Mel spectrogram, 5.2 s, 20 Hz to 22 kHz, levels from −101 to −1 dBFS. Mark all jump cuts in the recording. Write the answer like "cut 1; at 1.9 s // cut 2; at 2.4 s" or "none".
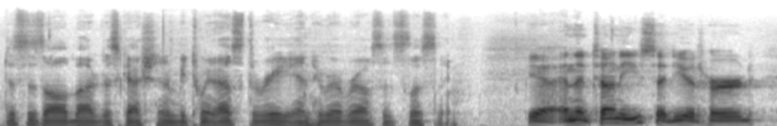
none

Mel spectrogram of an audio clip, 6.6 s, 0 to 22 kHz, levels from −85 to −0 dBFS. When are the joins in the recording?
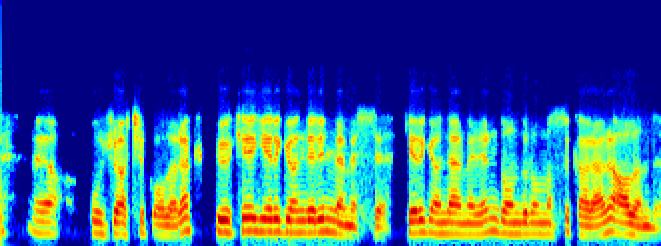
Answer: cut 1; at 2.1 s

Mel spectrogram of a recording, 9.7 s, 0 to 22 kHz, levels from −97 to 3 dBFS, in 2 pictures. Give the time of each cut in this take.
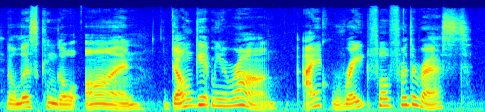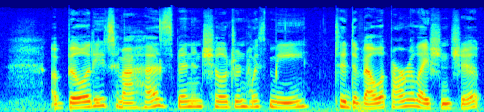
cut 1; at 1.5 s // cut 2; at 3.2 s // cut 3; at 6.0 s // cut 4; at 7.3 s

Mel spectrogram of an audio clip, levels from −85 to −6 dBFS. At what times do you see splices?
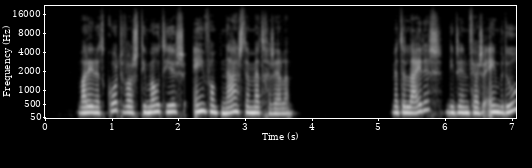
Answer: cut 1; at 2.6 s // cut 2; at 6.2 s

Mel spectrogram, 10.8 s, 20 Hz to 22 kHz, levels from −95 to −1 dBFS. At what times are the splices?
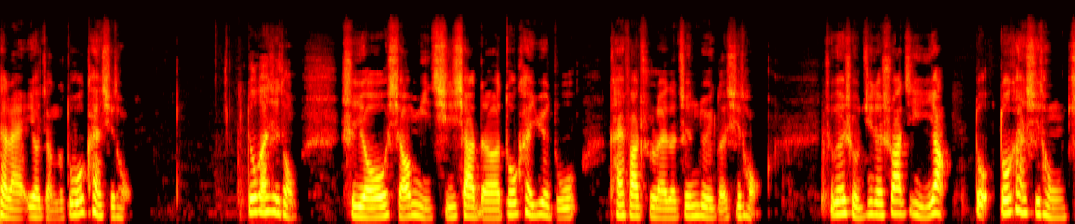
cut 1; at 7.2 s // cut 2; at 9.5 s

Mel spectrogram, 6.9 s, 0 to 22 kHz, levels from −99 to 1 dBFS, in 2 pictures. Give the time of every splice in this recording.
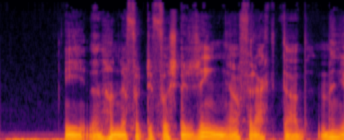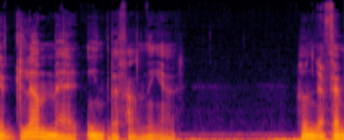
cut 1; at 1.8 s // cut 2; at 4.5 s

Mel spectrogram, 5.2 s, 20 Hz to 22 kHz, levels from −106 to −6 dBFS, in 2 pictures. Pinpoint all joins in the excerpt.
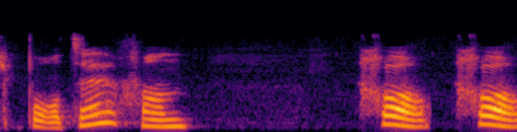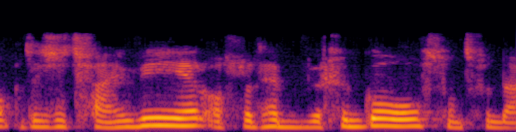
cut 1; at 2.1 s // cut 2; at 4.2 s

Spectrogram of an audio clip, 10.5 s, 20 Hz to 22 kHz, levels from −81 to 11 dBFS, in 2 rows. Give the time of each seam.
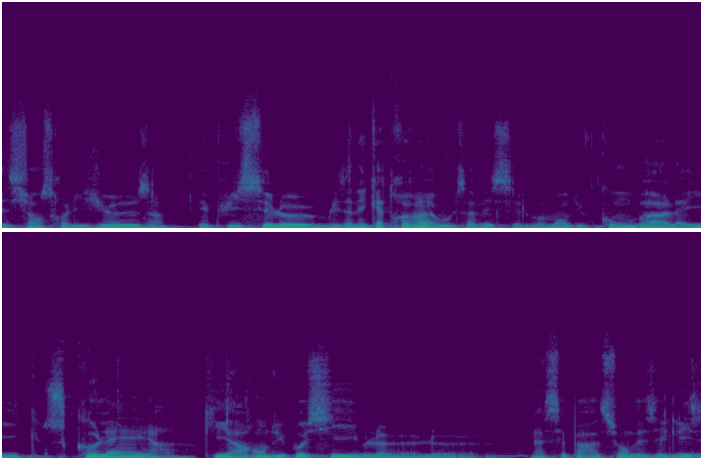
cut 1; at 1.4 s // cut 2; at 6.7 s

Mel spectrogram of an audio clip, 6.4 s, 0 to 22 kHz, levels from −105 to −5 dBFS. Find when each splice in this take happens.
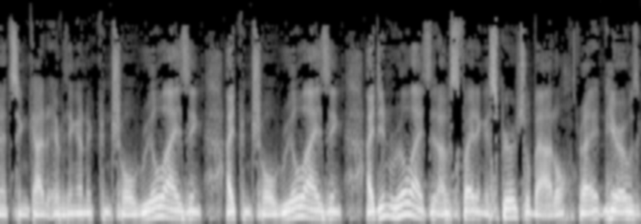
cut 1; at 2.4 s

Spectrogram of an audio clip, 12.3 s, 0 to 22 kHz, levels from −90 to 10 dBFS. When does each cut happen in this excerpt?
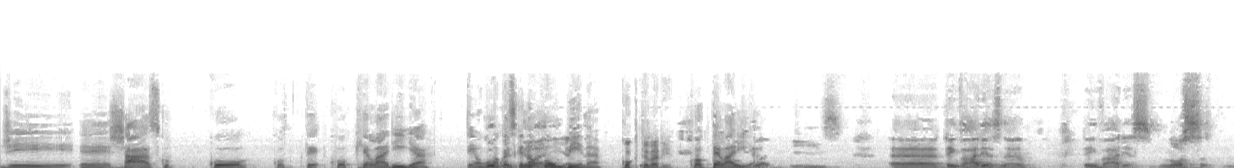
none

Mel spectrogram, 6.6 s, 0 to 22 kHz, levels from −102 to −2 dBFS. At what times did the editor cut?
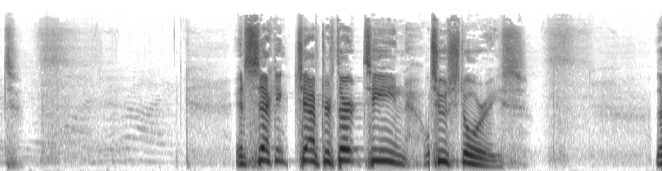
cut 1; at 2.9 s // cut 2; at 4.3 s

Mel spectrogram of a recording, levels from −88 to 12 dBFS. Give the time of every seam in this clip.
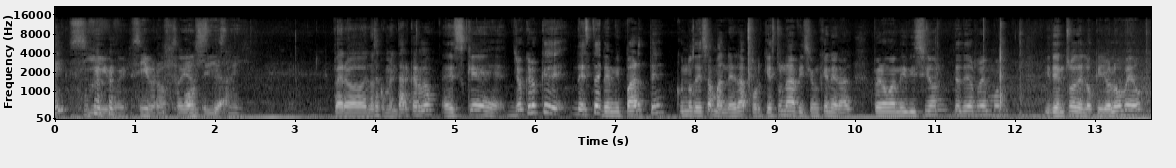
cut 1; at 3.4 s // cut 2; at 4.0 s // cut 3; at 6.8 s // cut 4; at 8.0 s // cut 5; at 9.0 s // cut 6; at 11.2 s

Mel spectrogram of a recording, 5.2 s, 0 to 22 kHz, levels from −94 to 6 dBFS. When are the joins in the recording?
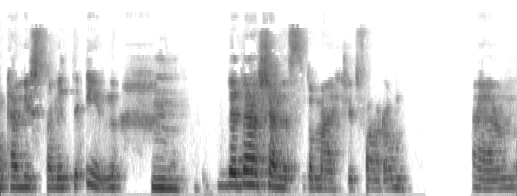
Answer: cut 1; at 3.1 s

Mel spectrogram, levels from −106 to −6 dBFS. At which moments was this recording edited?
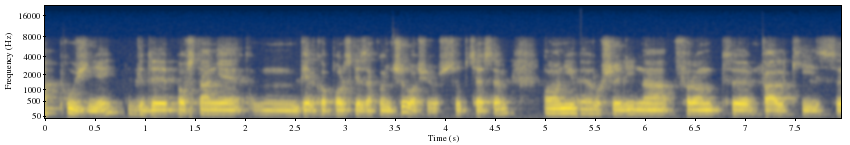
cut 1; at 5.3 s

